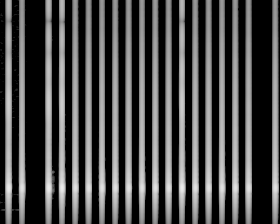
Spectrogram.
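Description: Smartphone keyboard key clicks as a text message is typed, a quick even run of about ten taps a second.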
